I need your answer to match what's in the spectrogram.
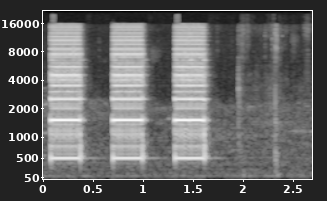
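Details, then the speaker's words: Dell laptop that won't power on: three long, even mid-pitched beeps, about one every 0.6 seconds, at power-on. This is a memory beep code; the RAM is suspected unrecognized, possibly incompatible, and original Kingston memory is to be tested. "It's giving 4 bits. It could be the memory, but it could also be that it's only recognizing one memory change. Because it's giving 4 beeps. But I think it's RAM."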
